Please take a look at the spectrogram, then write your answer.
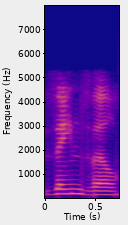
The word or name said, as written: Zanesville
